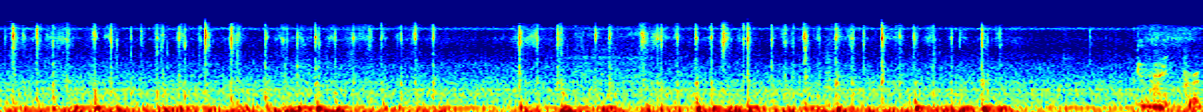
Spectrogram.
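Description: Rapid clicking of keys on a computer keyboard as text is typed in for a Facebook business page setup, a continuous close stream of taps over a low hum, with someone speaking quietly at times.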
